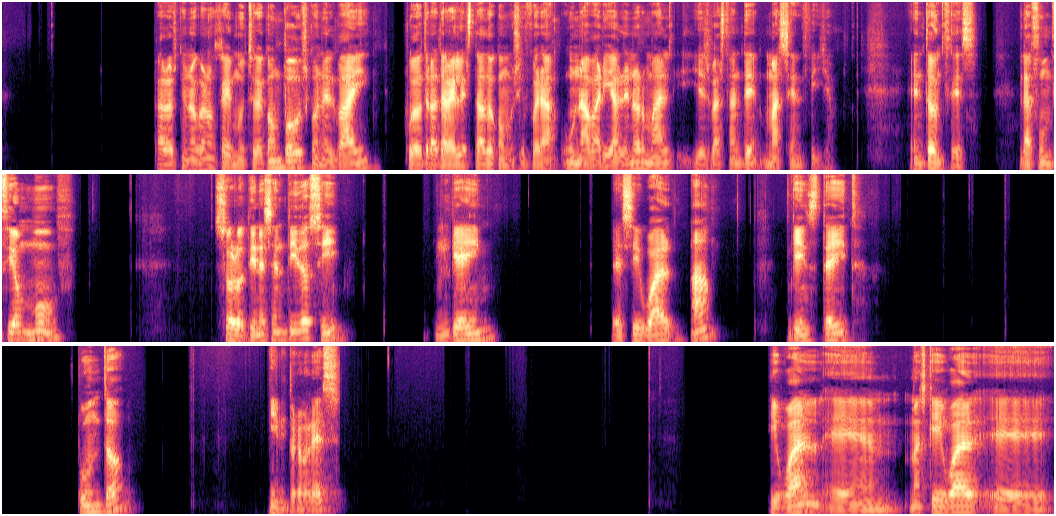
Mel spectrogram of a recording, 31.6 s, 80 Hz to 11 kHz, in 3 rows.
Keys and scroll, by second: 1.3 alt+Return, 2.8 super+z, 3.8 alt+Return, 24.5 Return.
